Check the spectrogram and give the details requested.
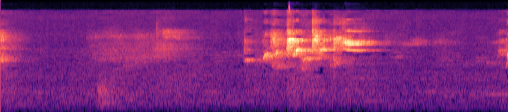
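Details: A hobbyist's European goldfinch gives a short burst of high, bright twittering near the middle, then quiet with a faint later note.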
